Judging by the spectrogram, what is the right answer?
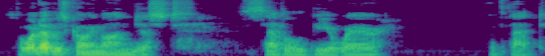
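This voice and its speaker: A low-voiced man leads a guided meditation, keeping his intonation flat and even. Like a teacher, he offers gentle instructions in short phrases separated by deliberate pauses.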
